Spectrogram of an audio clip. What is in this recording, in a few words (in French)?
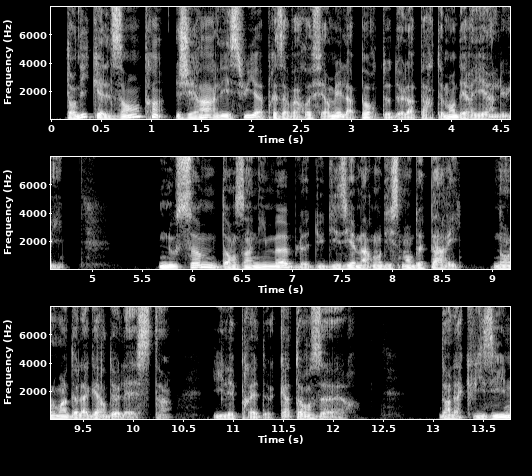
Livre audio; hoerbuch; CA BOUGE TAXI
